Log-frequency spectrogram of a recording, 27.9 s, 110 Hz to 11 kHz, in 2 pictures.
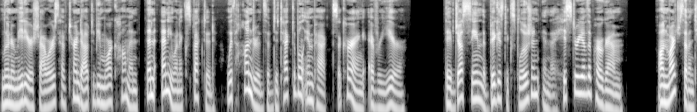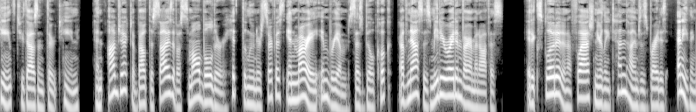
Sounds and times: Speech: 0.0s - 8.2s, 8.9s - 12.5s, 13.2s - 27.8s.

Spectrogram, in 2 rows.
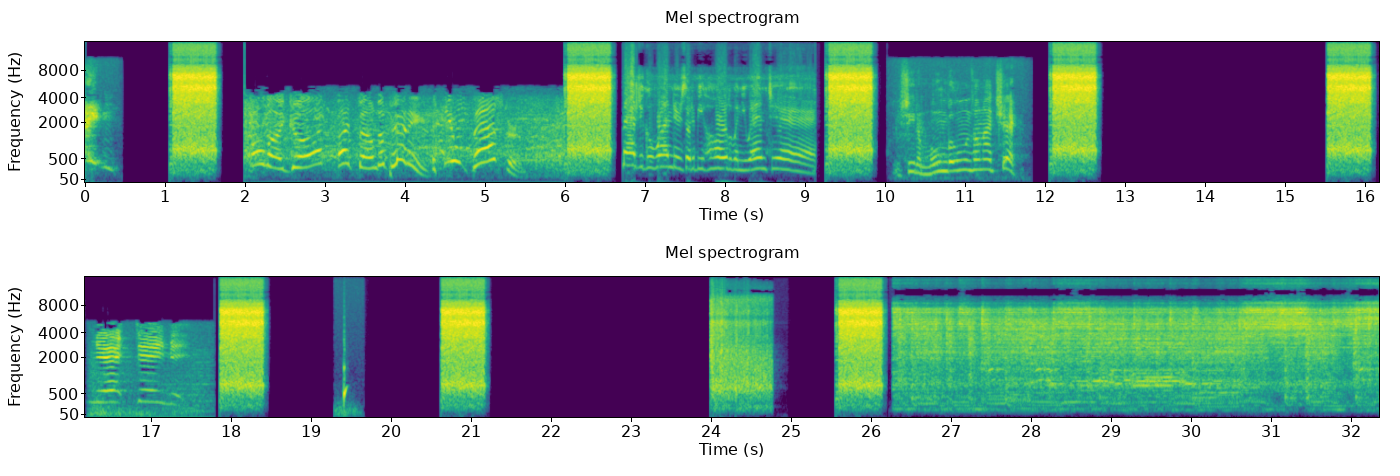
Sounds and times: Speech: 6.7s - 9.2s, 10.1s - 11.8s, 16.2s - 17.5s.

